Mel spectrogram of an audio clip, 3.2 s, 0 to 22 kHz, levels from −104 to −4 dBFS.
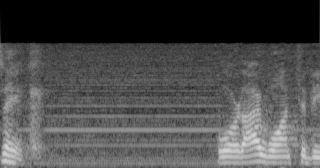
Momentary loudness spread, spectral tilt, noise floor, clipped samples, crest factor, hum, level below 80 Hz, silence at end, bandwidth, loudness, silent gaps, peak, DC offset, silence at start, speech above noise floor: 22 LU; -6 dB/octave; -47 dBFS; under 0.1%; 18 dB; 60 Hz at -55 dBFS; -64 dBFS; 0 s; 7.6 kHz; -27 LUFS; none; -12 dBFS; under 0.1%; 0 s; 21 dB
